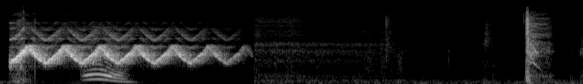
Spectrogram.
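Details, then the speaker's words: 1992 Porsche 964 Turbo with 26,000 miles, in a garage with the door closed to locate the siren: the alarm went off on unlocking with a loud warbling siren sweeping about three times a second for two seconds, then stopped. The remote battery is dead, so it can't be retriggered. "Man, at least if we can find out where that siren is."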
